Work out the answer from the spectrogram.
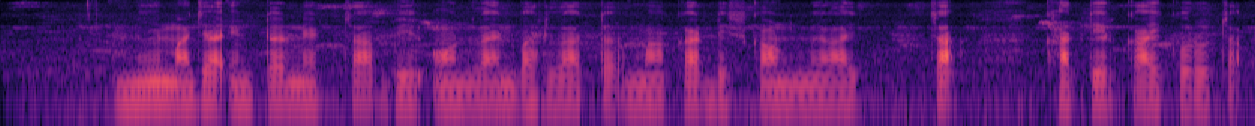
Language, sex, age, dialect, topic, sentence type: Marathi, male, 18-24, Southern Konkan, banking, question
